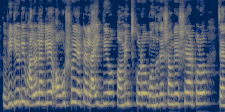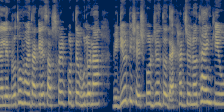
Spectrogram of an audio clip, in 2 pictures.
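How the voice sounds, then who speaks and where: High-voiced woman teaching pronunciation. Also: fast talker, darkish tone. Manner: explains step by step, often checks understanding. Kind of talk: teaching a lesson.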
